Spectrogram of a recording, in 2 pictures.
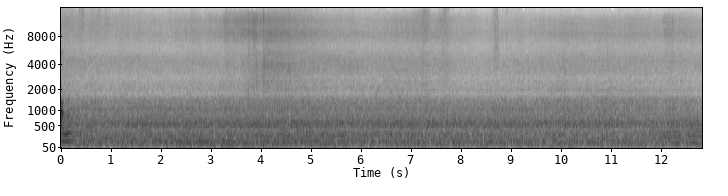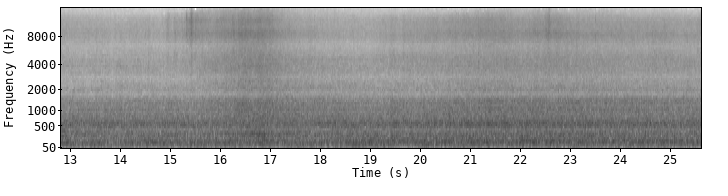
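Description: Waves break and wash onto the shore steadily.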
